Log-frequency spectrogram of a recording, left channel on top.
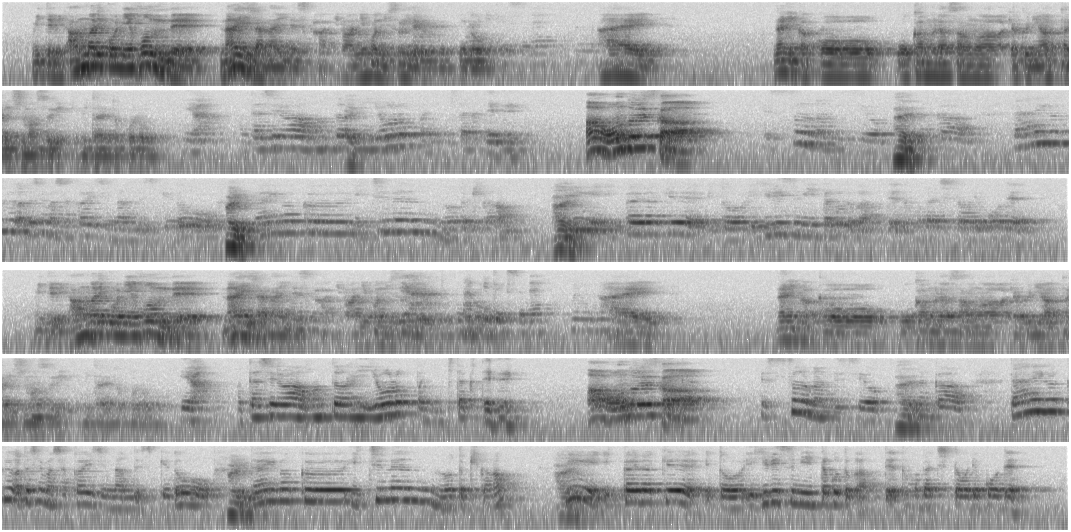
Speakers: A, on the left; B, on the right.
A: 見てみて、あんまりこう日本でないじゃないですか。
B: うん。
A: 今日本に住んでるんですけど。
B: いやー、ないですね。うんうんうん。
A: はい。何かこう、
B: そうか。
A: 岡村さんは逆にあったりします行ってみたいところ。
B: うんうん。いや、私は本当にヨーロッパに行きたくて
A: はい。あ、本当ですか
B: なんか、えそうなんですよ。
A: はい。
B: なんか、大学、私今社会人なんですけど、
A: はい。
B: 大学1年の時かな
A: はい。
B: に、一回だけ、えっと、イギリスに行ったことがあって、友達と旅行で。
